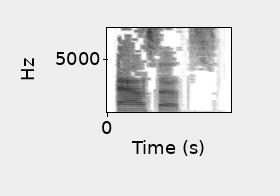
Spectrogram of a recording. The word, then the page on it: assets: British English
